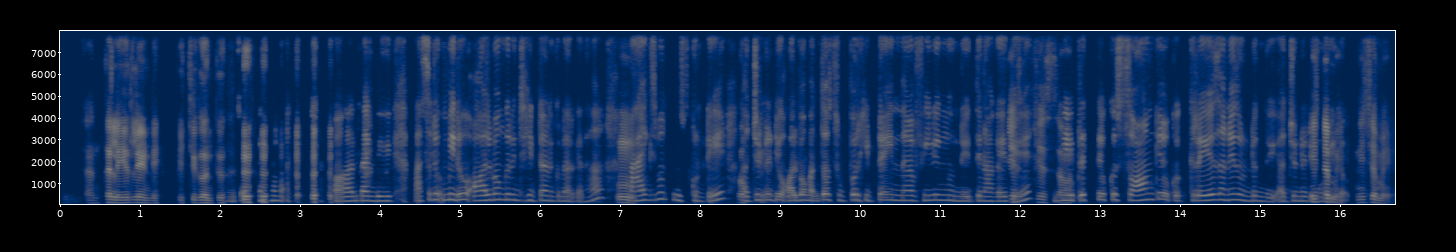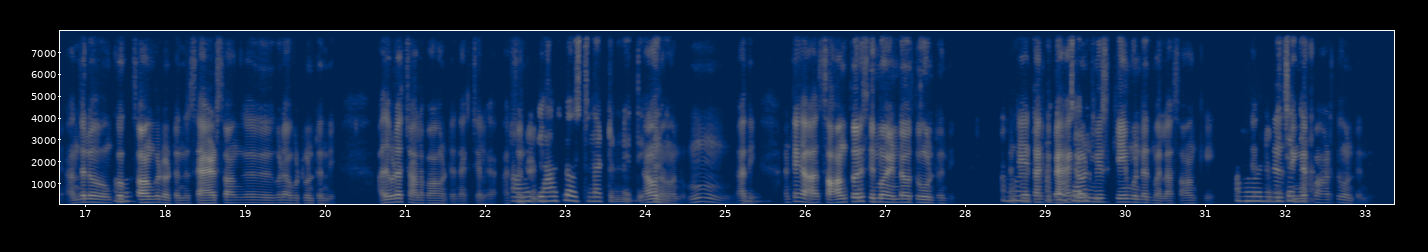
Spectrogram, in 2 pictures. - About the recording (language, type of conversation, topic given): Telugu, podcast, సినిమా పాటల్లో నీకు అత్యంత నచ్చిన పాట ఏది?
- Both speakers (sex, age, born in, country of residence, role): female, 20-24, India, India, host; male, 35-39, India, India, guest
- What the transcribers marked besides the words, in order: chuckle; in English: "ఆల్బమ్"; laugh; other background noise; in English: "హిట్"; in English: "మాక్సిమం"; in English: "ఆల్బమ్"; in English: "సూపర్ హిట్"; in English: "ఫీలింగ్"; in English: "యెస్. యెస్"; in English: "సాంగ్‌కి"; in English: "క్రేజ్"; in English: "మూవీలో"; in English: "సాంగ్"; in English: "సాడ్"; in English: "యాక్చువల్‌గా"; in English: "లాస్ట్‌లో"; in English: "సాంగ్‌తోనే"; in English: "ఎండ్"; in English: "బ్యాక్‌గ్రౌండ్ మ్యూజిక్"; in English: "సాంగ్‌కి జస్ట్ సింగర్"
